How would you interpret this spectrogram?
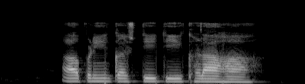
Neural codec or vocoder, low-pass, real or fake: none; 7.2 kHz; real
